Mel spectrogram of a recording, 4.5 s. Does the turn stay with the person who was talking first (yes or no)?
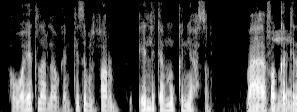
no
